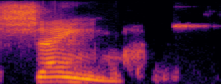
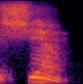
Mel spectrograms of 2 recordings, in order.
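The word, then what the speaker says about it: שם: The word for name, should I say, is masculine, and the word there is shame. Shame. Some say Shem.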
